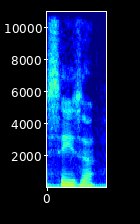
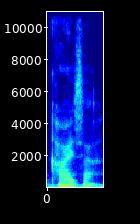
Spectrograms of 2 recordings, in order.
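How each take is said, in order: First: It is said the familiar English way. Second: It is said the restored classical Latin way. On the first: "We're used to Caesar" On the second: "the restored classical pronunciation also goes in for Kaiser"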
